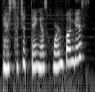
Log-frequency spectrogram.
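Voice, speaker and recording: A woman's voice: high voice, normal speed, darkish tone, soft background music, natural voice. A woman voicing an irritable, snappy adult alicorn pony princess in a cartoon fan-fiction story. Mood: snappy, exasperated. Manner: snappy, grumbling. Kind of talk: dramatized fan fiction reading.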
